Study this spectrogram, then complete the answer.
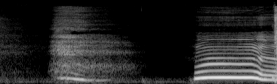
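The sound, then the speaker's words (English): A person imitates whale calls with their voice: a breathy, wavering low moan followed by a louder, sustained tonal wail with rich harmonics that bends upward at the end. “Are you making whale sounds now?”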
